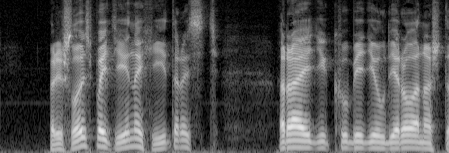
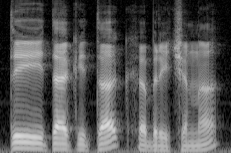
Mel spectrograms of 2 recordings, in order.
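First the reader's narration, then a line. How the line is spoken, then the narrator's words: Cold. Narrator (Russian): холодно обронила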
